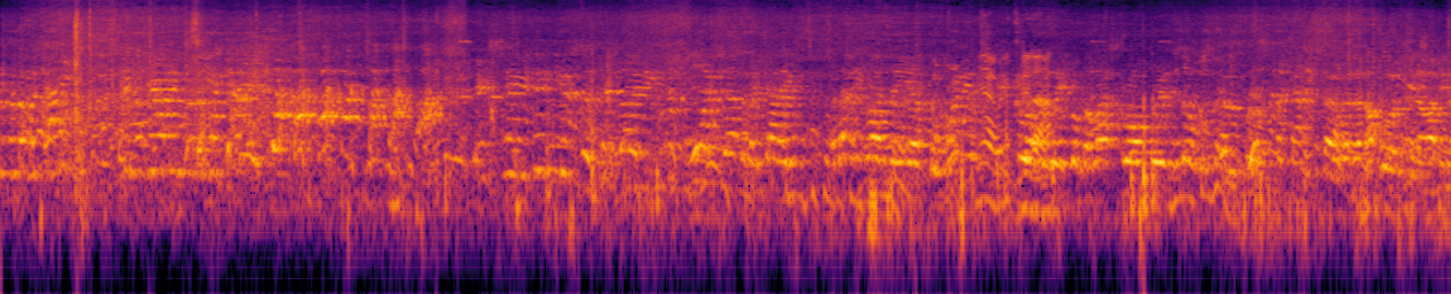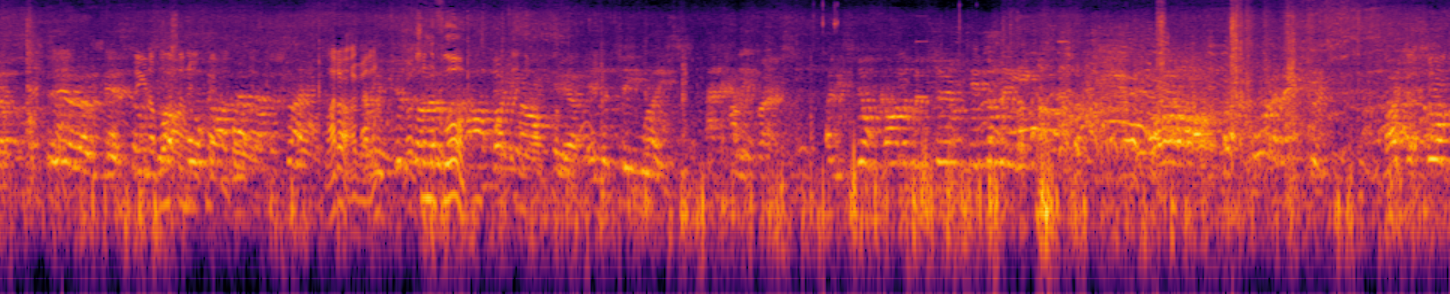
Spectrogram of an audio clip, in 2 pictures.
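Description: Several men talk close by, with chatter overlapping throughout.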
